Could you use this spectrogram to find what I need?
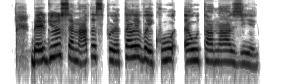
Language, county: Lithuanian, Tauragė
